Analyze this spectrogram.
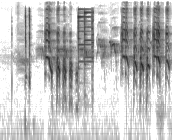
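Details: Grey francolin calling: a fast series of loud, harsh, ringing notes that fall in pitch, repeated several times a second with brief gaps.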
